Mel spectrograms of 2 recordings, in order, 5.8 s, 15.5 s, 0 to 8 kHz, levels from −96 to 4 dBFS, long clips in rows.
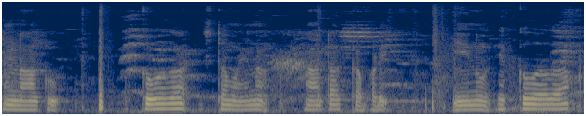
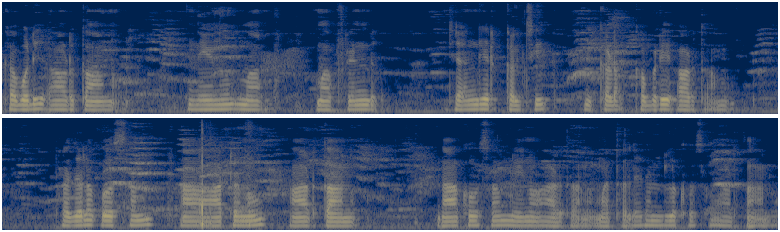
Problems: continuous background conversations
